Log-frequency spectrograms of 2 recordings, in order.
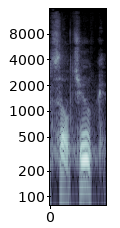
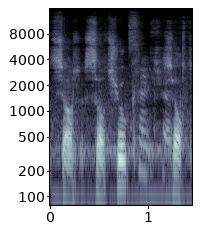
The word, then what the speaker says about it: Selçuk: The name of the town in modern times is called Selçuk. I think is how they pronounce it. Selçuk.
